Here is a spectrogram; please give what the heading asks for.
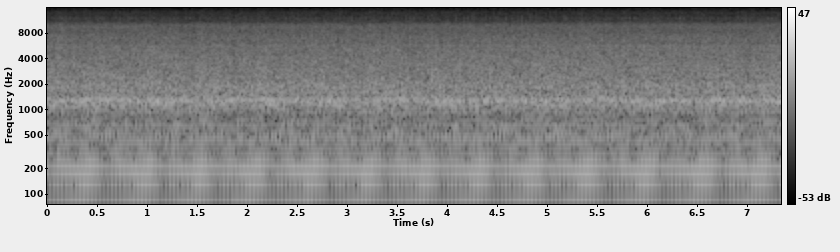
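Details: Honda HRR216 push mower revived after sitting disassembled for a long time, started with choke, oil in and fuel on: constant, even single-cylinder buzz with no misses, surging or rattles; normal running.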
